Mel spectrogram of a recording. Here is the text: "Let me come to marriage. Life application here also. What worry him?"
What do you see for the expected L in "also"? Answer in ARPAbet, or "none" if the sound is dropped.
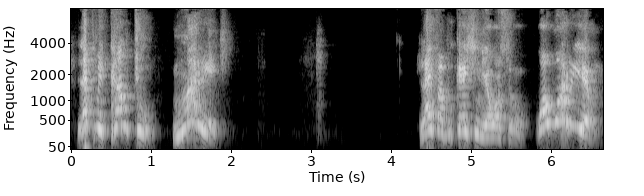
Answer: none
